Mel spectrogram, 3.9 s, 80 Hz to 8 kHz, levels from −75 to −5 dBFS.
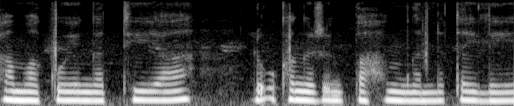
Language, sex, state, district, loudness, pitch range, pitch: Wancho, female, Arunachal Pradesh, Longding, -14 LUFS, 190-200 Hz, 195 Hz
